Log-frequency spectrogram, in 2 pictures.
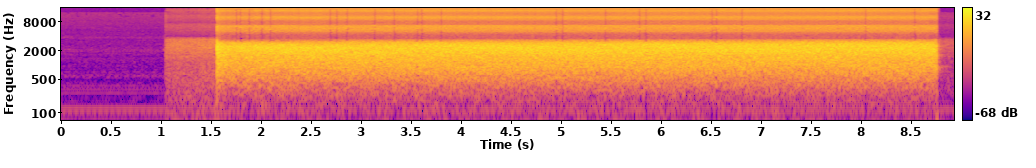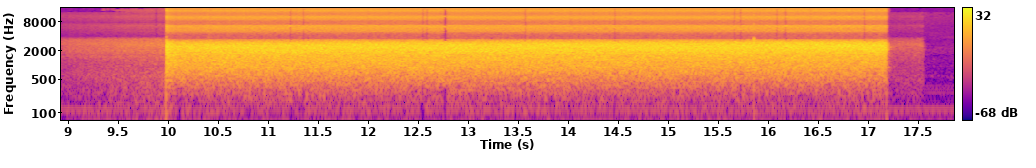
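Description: A third-generation automatic link establishment (3G ALE) HF radio transmission is heard as received audio: two loud bursts of even, hiss-like modem signal, each about seven seconds long, with a gap of about a second between them.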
